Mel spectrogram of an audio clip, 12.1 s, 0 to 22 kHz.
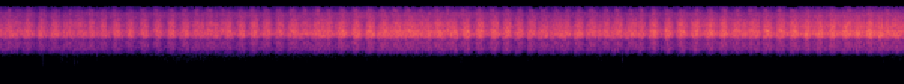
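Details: Cicadas singing in pine trees about 50 m above the sea at Pefkos Bay, Skiros Island, Greece, in July 2018, recorded on a Sony RX3 with external mic: a loud buzzy rasping drone pulsing rapidly and steadily, wind filtered out.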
